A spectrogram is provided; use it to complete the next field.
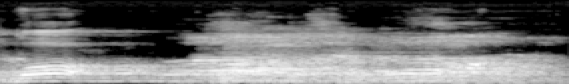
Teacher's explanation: زبان کا جو بغلی کنارہ ہے، ایک طرف کا، ایک سائیڈ کا بغلی کنارہ کہتے ہیں، ایک سائیڈ کا، وہ داڑھوں کی جڑوں کے اوپر جب لگے گا تو پھر ضاد ادا ہوگا · ضاد زبر ضا، بہت سختی نہیں پڑی، اس میں رخاوت، استعلا نرمی والی صفت، اور استعلا موٹائی والی، اور اطباق زبان کا چمٹنا، زبان کا اپنے مخرج سے چمٹ جانا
